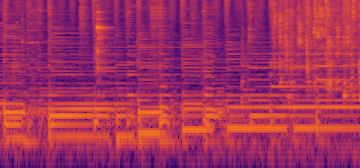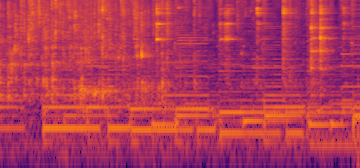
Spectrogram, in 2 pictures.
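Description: Background music over a spatula scraping and clinking against a glass mixing bowl as thick flour batter is poured out of it into a blender jar. There are short clicks of the spatula on the glass near the start and again in the last couple of seconds.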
